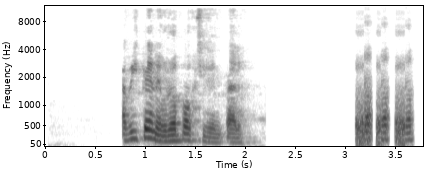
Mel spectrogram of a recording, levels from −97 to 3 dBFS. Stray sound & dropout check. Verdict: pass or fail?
fail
